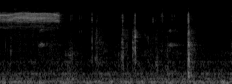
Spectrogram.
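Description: Paper dollar bills being handled by hand: a brief high rustling hiss in the first half-second as the notes are riffled, then a few light snaps and flicks of paper.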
